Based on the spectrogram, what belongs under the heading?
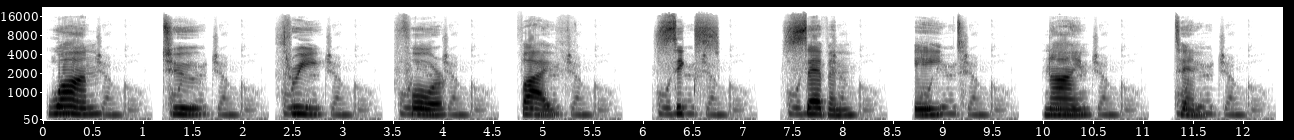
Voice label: female voice numbers 1 to 10

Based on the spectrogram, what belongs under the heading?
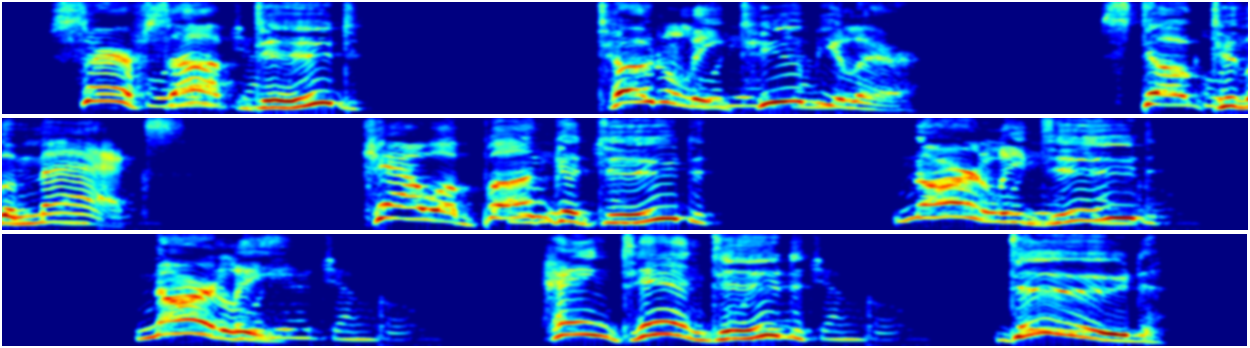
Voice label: surfer dude expressions

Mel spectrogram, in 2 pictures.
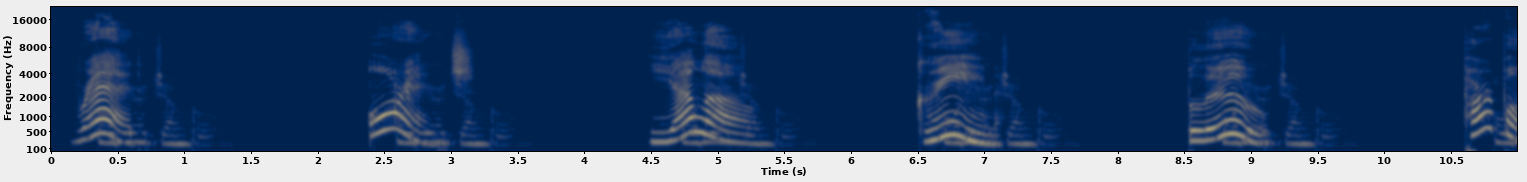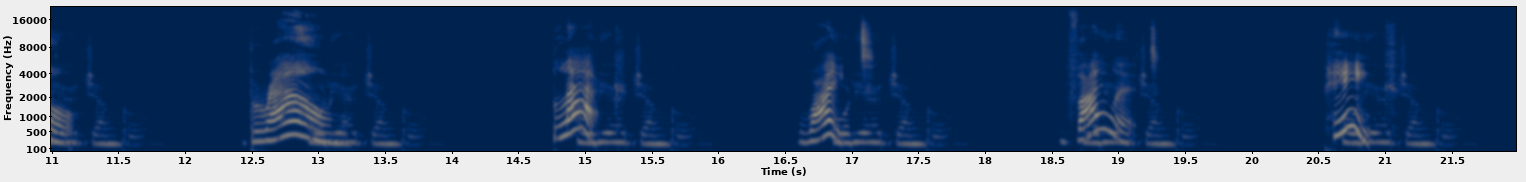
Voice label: cartoon girl naming colors

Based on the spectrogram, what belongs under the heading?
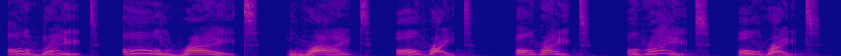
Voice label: teenage girl saying alright pack

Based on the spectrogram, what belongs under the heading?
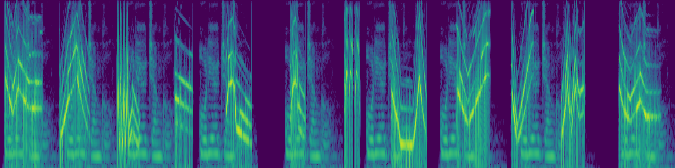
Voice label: emotional robot talk

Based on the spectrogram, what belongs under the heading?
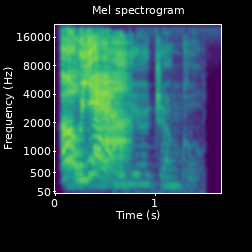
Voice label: cartoon characters saying oh yeah

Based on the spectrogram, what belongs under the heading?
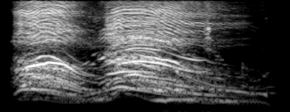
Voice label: cartoon comical character group oh no

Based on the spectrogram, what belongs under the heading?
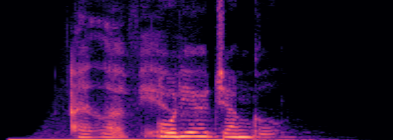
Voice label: woman says i love you

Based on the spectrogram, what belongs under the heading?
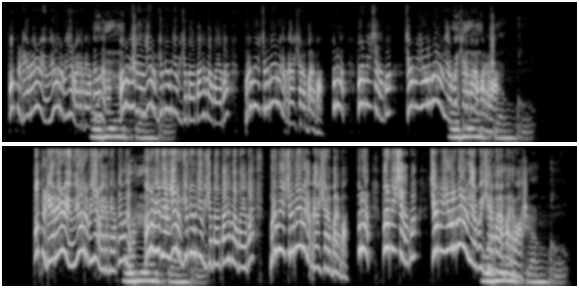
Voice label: telephone fast chipmunk babble

